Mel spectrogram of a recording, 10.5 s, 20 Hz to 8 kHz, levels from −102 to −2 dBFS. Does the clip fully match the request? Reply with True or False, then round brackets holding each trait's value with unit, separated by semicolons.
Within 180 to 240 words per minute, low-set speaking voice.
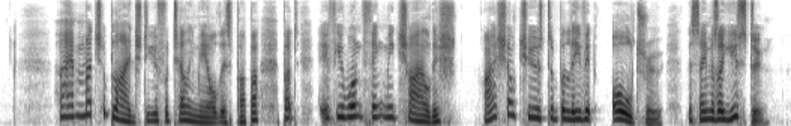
False (195 wpm; 190 Hz)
